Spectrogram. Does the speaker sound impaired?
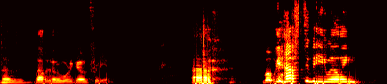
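Yes: cerebral palsy; uses power wheelchair.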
